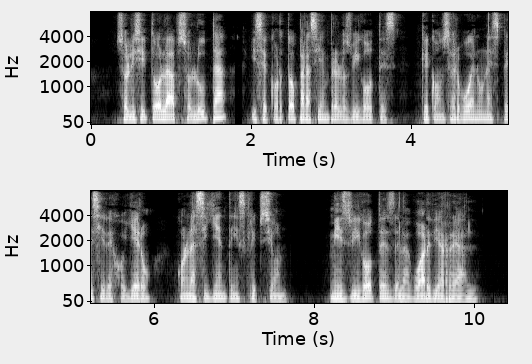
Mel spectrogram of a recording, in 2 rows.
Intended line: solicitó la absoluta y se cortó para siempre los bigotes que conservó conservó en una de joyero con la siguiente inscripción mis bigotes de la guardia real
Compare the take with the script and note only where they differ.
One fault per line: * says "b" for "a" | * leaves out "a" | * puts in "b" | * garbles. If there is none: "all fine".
* leaves out "conservó"
* puts in "especie"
